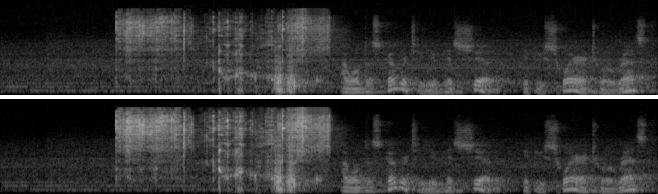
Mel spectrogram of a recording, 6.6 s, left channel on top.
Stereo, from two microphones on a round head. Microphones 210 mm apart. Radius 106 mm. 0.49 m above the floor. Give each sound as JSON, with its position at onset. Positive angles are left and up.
{"t": 1.2, "sound": "chewing", "side_deg": -30, "distance_m": 0.7}
{"t": 3.4, "sound": "a man speaking", "side_deg": 10, "distance_m": 1.8}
